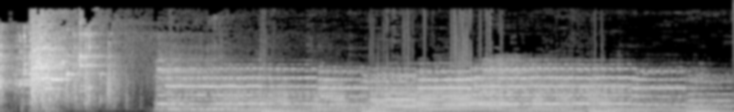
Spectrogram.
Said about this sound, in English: I'm going to break another dish.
